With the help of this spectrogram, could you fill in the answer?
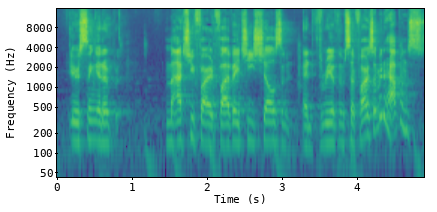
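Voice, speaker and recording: A man with an American accent at a very fast pace, music playing in the background. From US-born abroad in Germany. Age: 40s. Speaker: gaming streamer. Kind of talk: live gameplay stream chat. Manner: casual, hesitant with fillers.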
